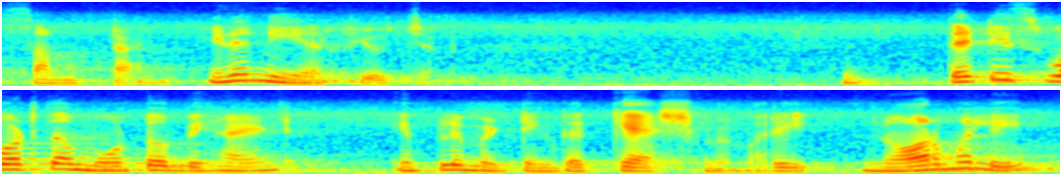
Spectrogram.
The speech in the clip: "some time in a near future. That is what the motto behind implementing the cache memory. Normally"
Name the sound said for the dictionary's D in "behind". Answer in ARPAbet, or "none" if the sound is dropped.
D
